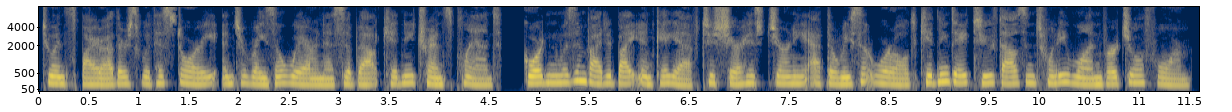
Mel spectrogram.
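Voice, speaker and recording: A female narrator calmly works through a scripted feature story, her tone mellow and unhurried at a middling pitch. The recording is bone-dry, with no room sound.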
